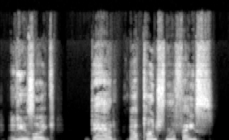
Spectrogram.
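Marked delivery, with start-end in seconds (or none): 1.4-3.2 put-on very high, weepy, crying child voice, acted out. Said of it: "came home crying".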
